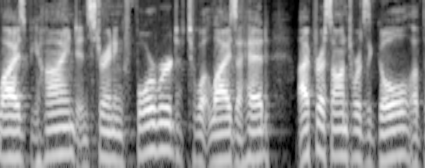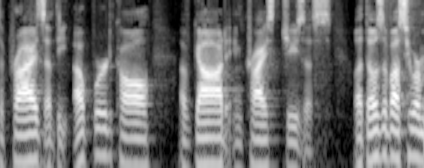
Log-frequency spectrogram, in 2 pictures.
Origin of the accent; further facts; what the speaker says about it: Ramona, California, United States; I grew up in Ramona from about the age of 4 until now. We still live on my parents' 10 acres on the west side of town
